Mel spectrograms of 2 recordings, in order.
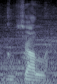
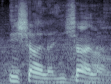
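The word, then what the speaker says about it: إن شاء الله: Inshallah. Inshallah, yeah. Inshallah es una palabra que usan los árabes para decir Dios proveerá. I hope to miss it when tomorrow. God will provide, yeah, inshallah.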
